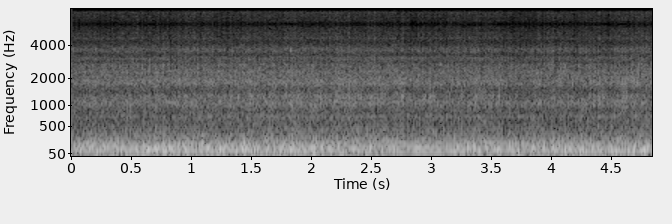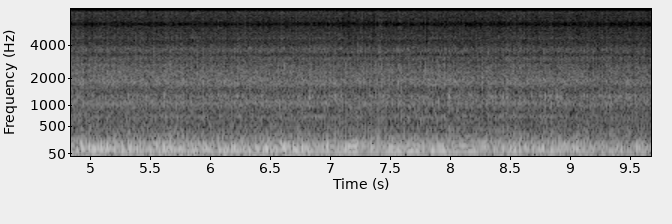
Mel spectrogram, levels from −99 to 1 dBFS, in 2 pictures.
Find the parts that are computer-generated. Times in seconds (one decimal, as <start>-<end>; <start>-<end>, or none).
2.7-3.2; 6.9-8.3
